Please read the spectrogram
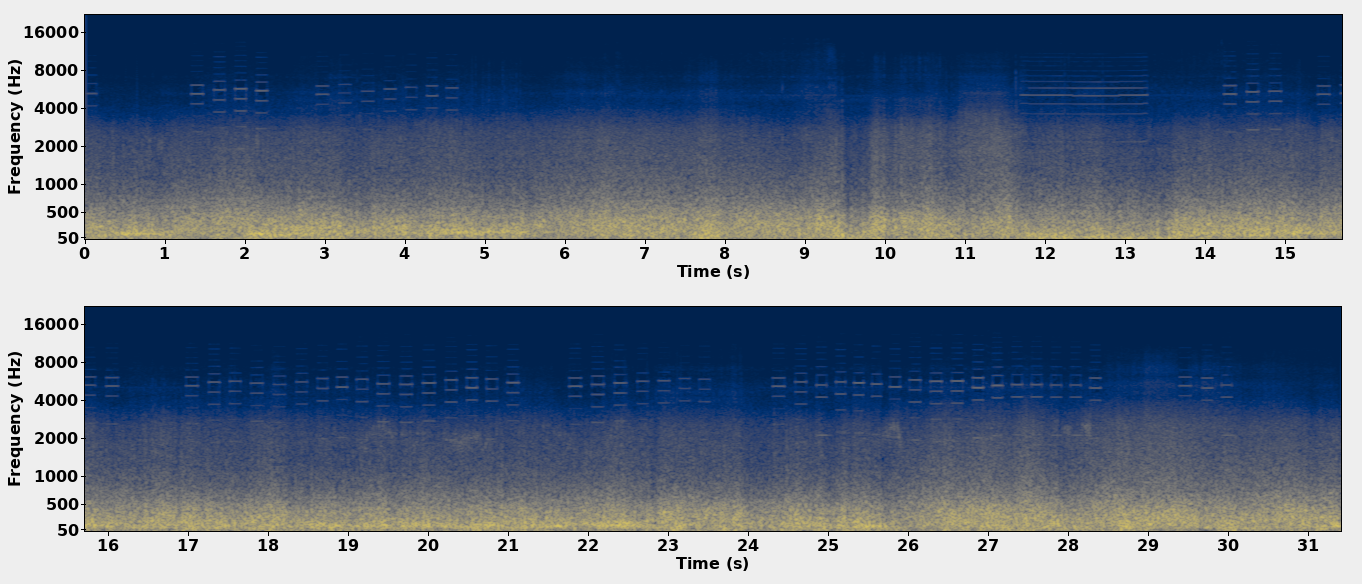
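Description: Wind rushing over the camera microphone in paraglider flight, loud and steady. Through it, a flight variometer gives faint, high beeps several times a second, signalling climb in lift, with a pause and then a brief steady tone in the middle.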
